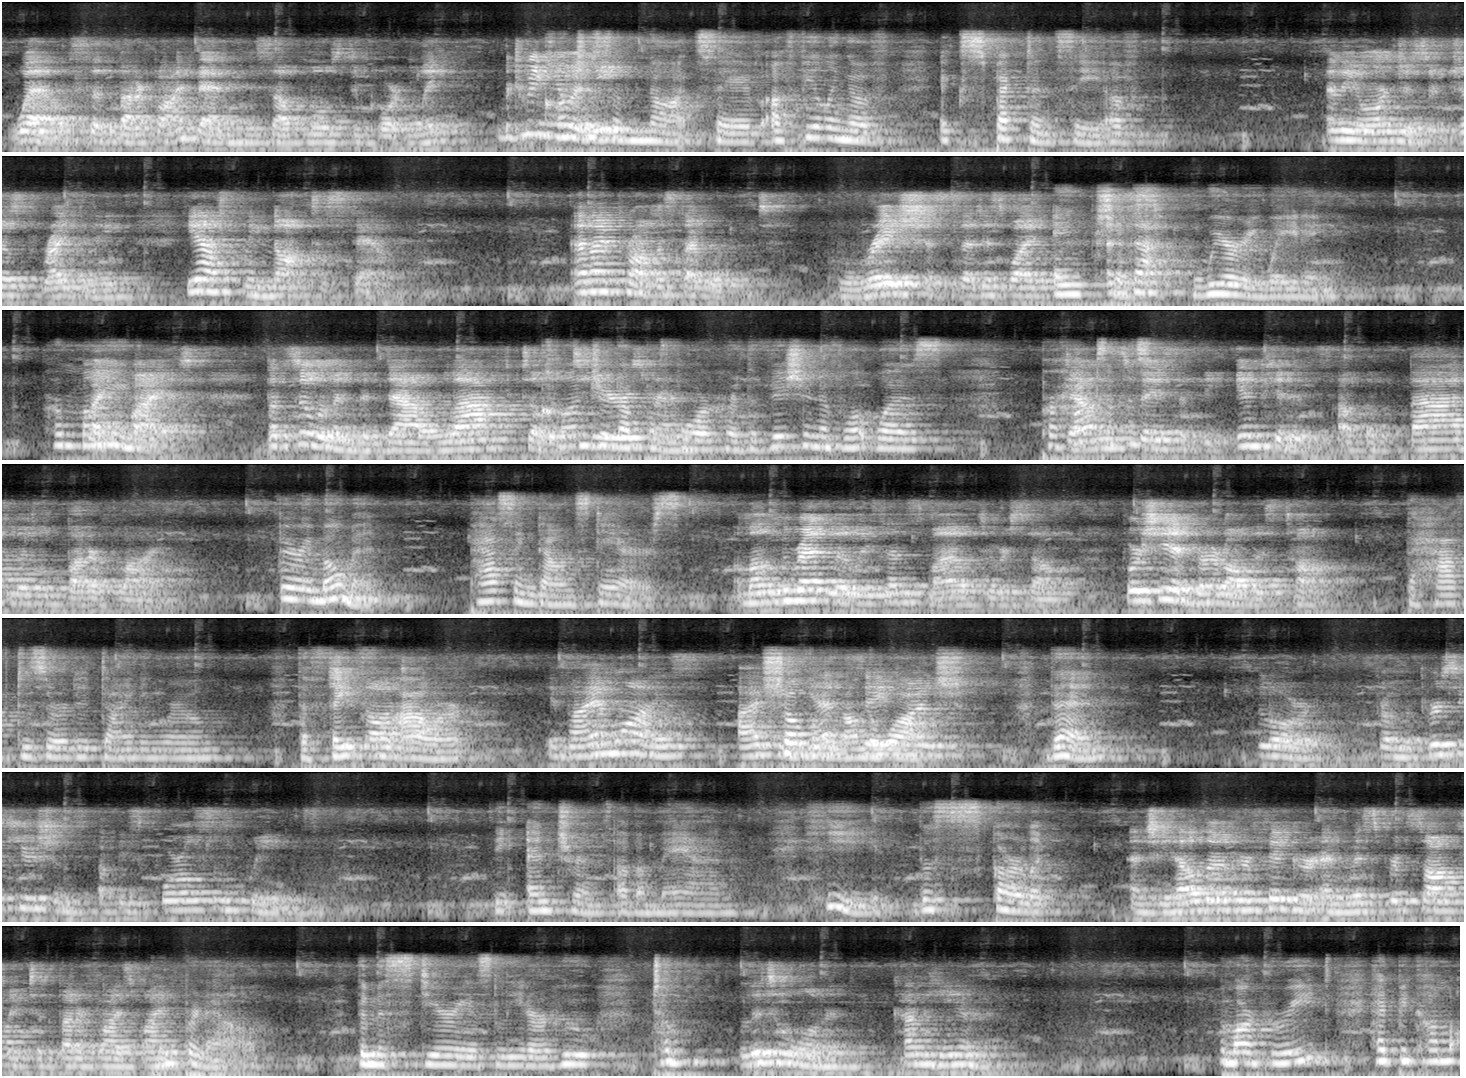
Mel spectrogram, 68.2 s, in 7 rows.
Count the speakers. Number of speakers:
2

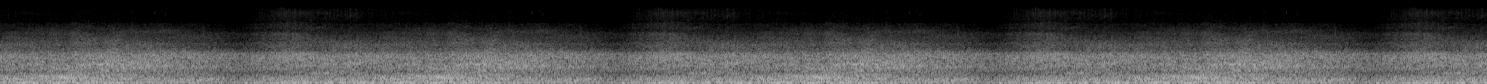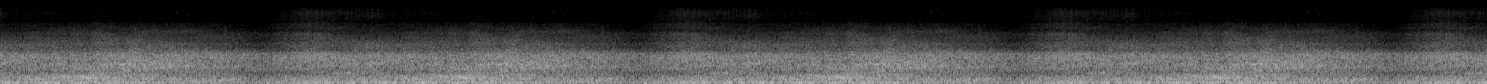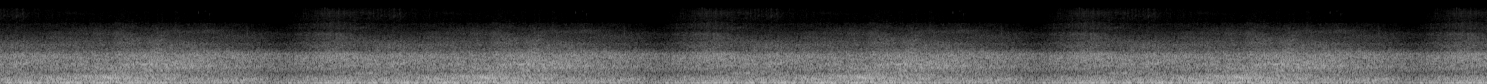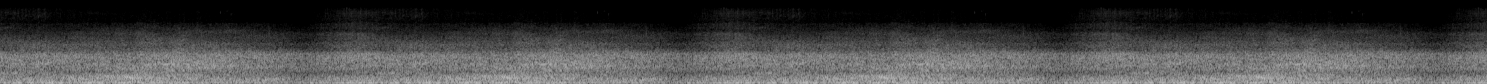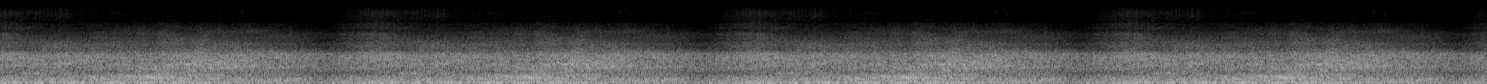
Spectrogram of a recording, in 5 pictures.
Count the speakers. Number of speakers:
0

